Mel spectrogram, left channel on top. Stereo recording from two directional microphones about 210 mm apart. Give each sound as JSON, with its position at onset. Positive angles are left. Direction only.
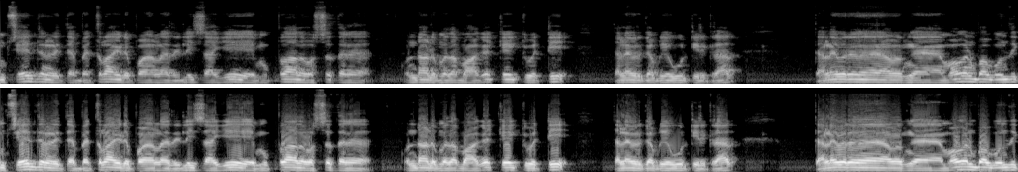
{"t": 0.0, "sound": "speech", "side_deg": -35}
